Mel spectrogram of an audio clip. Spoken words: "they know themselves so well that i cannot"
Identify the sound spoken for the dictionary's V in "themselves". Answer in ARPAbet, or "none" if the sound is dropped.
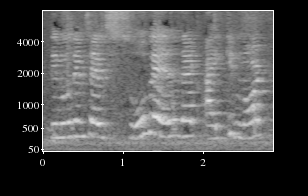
none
